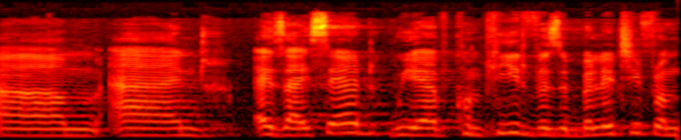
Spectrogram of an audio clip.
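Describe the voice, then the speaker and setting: At a fairly quick pace, a woman speaks in a medium pitch with ordinary variation, with noticeable background noise. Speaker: conference speaker presenting an Earth observation program. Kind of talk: conference presentation. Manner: fast.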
